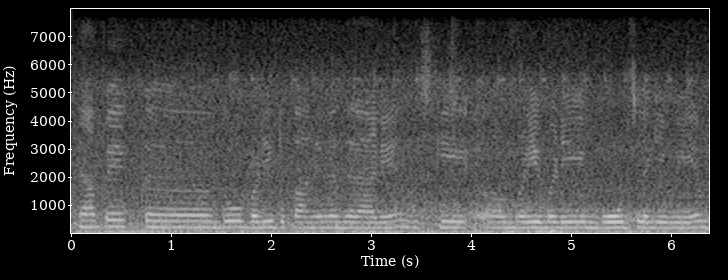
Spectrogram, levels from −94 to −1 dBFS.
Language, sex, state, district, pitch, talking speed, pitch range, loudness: Hindi, female, Bihar, Gopalganj, 205 Hz, 170 wpm, 200-215 Hz, -27 LUFS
